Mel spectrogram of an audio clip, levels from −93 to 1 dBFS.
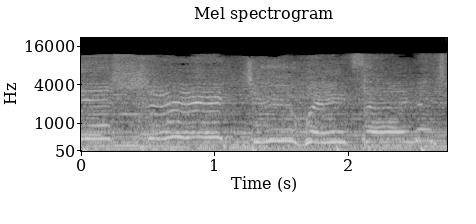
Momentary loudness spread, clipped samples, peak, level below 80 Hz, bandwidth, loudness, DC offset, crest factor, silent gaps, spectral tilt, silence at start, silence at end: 2 LU; under 0.1%; -10 dBFS; -34 dBFS; 12.5 kHz; -20 LUFS; under 0.1%; 10 dB; none; -4 dB/octave; 0 s; 0 s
